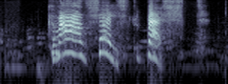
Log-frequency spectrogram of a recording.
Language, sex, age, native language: Icelandic, female, 9, Icelandic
